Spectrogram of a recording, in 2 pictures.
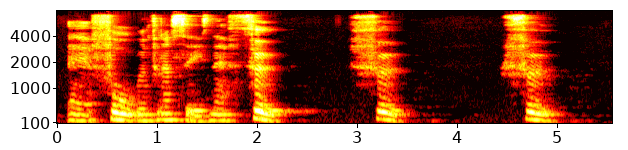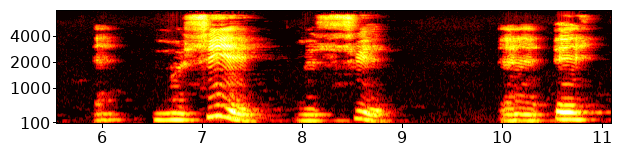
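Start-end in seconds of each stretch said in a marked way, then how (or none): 1.7-5.0 feu with a closed eu; French feu. Shown as a demonstration. Teacher drilling feu, closed vowel. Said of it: "E U tem um som fechado". 6.5-8.9 monsieur slowly, closed eu; French monsieur. Shown as a demonstration. Teacher drilling monsieur, slow French. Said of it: "E U tem um som fechado".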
